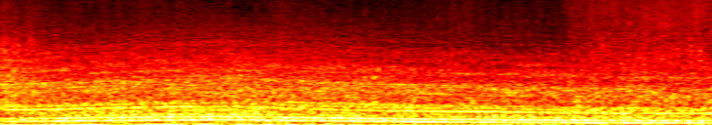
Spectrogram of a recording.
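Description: A boat engine in a video game drones at a steady, unbroken level, a constant rumbling hum with a faint wash of water and wind.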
